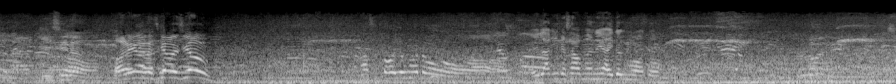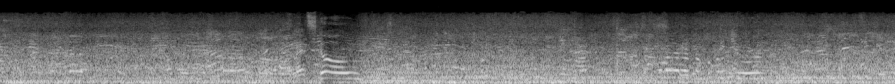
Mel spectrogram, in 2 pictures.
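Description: A crowd murmurs outdoors throughout.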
